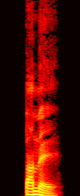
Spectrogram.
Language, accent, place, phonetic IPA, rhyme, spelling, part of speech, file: German, Germany, Berlin, [ˈbaml̩], -aml̩, Bammel, noun, De-Bammel.ogg
- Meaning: fear, anxiety (especially relating to the outcome of some action)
